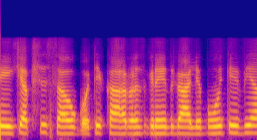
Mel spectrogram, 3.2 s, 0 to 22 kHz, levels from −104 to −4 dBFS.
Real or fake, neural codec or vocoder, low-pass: fake; codec, 16 kHz, about 1 kbps, DyCAST, with the encoder's durations; 7.2 kHz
